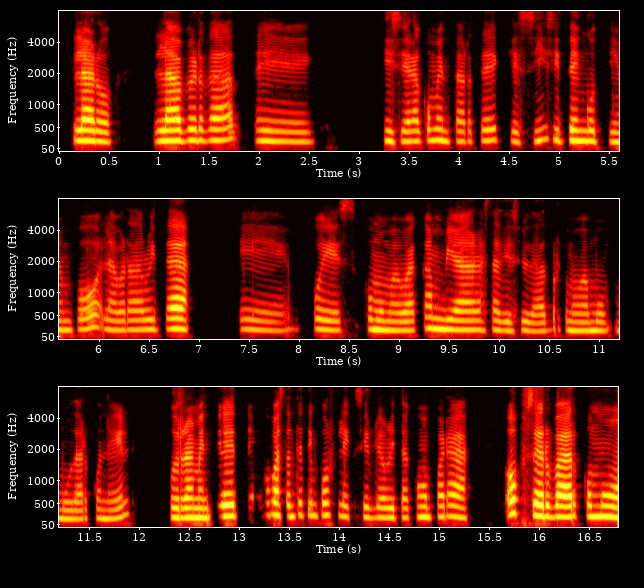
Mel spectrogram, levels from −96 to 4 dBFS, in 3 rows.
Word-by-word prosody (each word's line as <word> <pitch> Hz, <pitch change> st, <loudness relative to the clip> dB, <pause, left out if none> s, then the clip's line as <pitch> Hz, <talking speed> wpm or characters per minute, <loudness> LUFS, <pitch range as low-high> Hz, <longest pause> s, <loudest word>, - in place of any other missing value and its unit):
Claro, 220 Hz, -3 st, +5 dB, 0.4 s
la 225 Hz, +1 st, +6 dB
verdad, 235 Hz, +2 st, -1 dB
eh, 210 Hz, -2 st, -5 dB, 0.7 s
quisiera 215 Hz, 0 st, -3 dB
comentarte 225 Hz, 0 st, -6 dB
que 205 Hz, -2 st, -10 dB
sí, 225 Hz, +7 st, -10 dB
si 240 Hz, -4 st, -7 dB
tengo 220 Hz, 0 st, +2 dB
tiempo, 205 Hz, +5 st, -6 dB
la 205 Hz, -2 st, -7 dB
verdad 205 Hz, +1 st, -7 dB
ahorita, 215 Hz, +1 st, +3 dB, 0.5 s
eh, 195 Hz, -2 st, -12 dB, 0.2 s
pues, 200 Hz, -3 st, -7 dB
como 210 Hz, -2 st, 0 dB
me 190 Hz, -1 st, -3 dB
voy 190 Hz, 0 st, -2 dB
a 195 Hz, -, -6 dB
cambiar 210 Hz, -3 st, 0 dB
hasta 200 Hz, +1 st, -8 dB
de 185 Hz, -1 st, -7 dB
ciudad 175 Hz, -1 st, -9 dB
porque 215 Hz, 0 st, -20 dB
me 185 Hz, -, -3 dB
voy 185 Hz, 0 st, -4 dB
a -, -, -5 dB
mu 185 Hz, +1 st, -5 dB
mudar 180 Hz, 0 st, -6 dB
con 190 Hz, -1 st, -8 dB
él, 210 Hz, +9 st, -7 dB, 0.4 s
pues 205 Hz, -1 st, +1 dB
realmente 210 Hz, +4 st, +5 dB
tengo 320 Hz, -5 st, -18 dB
bastante 255 Hz, -1 st, 0 dB
tiempo 255 Hz, +1 st, -4 dB
flexible 220 Hz, -4 st, -8 dB
ahorita 205 Hz, 0 st, -4 dB
como 220 Hz, +1 st, -2 dB
para 225 Hz, -2 st, -2 dB, 0.3 s
observar 235 Hz, -5 st, +8 dB
cómo 230 Hz, -1 st, +4 dB
215 Hz, 155 wpm, -23 LUFS, 200-230 Hz, 0.7 s, observar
